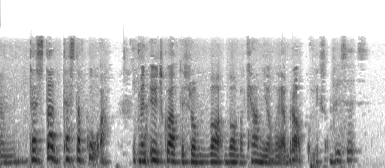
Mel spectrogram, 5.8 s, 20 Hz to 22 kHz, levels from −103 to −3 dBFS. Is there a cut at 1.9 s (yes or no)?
no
